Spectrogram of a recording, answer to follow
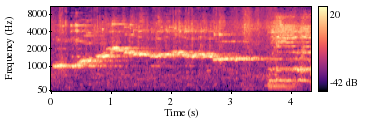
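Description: Whistling of a short tune: one clear tone stepping up over a few notes, held, then stepping back down. Near the end, music with singing starts again.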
